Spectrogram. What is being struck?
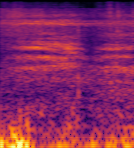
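Nothing is struck.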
